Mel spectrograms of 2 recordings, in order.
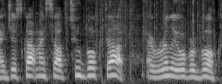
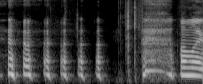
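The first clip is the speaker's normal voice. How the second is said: ordinary talk, nothing marked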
